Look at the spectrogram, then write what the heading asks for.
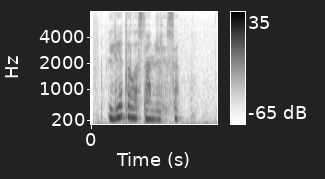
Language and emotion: Russian, neutral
